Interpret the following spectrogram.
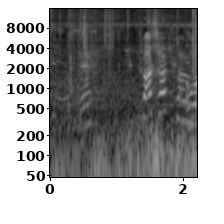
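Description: Boys' high-pitched voices calling out, loudest in a short burst of shouts about one and a half seconds in, over a steady low rumble.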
